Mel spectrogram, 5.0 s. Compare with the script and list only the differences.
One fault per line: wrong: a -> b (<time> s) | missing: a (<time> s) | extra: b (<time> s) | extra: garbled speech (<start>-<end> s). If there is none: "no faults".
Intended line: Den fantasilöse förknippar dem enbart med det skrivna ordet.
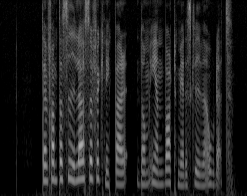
no faults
